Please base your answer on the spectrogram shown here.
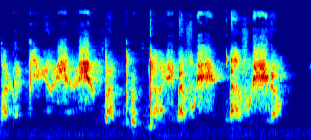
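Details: A budgerigar competing in a talking-bird championship in Poland chatters imitated Polish words in a thin, high, raspy voice, a quick run of speech-like phrases lasting about three seconds with no other sounds.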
